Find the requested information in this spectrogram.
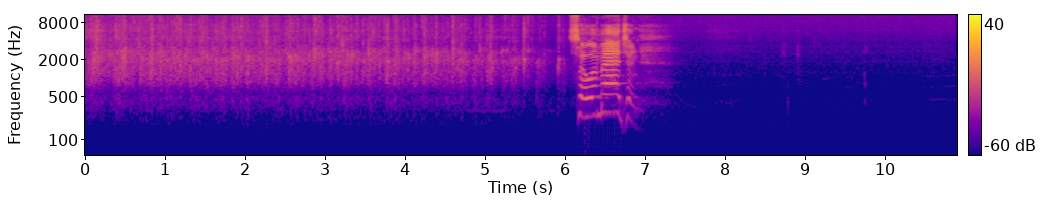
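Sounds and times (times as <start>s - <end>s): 
audience clapping hands: 0.0s - 6.5s
speech: 6.2s - 7.2s.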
